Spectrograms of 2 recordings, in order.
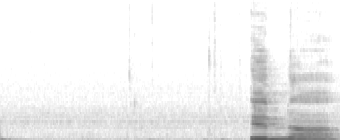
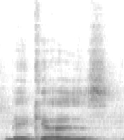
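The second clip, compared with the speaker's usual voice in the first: usual speaking voice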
